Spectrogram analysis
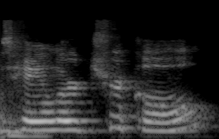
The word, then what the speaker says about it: Taylor Trickle: And Taylor Trickle. Is that how you say it? Yes.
